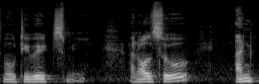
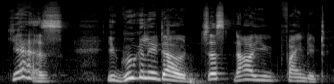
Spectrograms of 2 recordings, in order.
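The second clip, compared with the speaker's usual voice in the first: ordinary talk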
